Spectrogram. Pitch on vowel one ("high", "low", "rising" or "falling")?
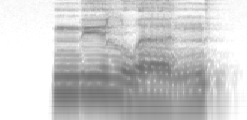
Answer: high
